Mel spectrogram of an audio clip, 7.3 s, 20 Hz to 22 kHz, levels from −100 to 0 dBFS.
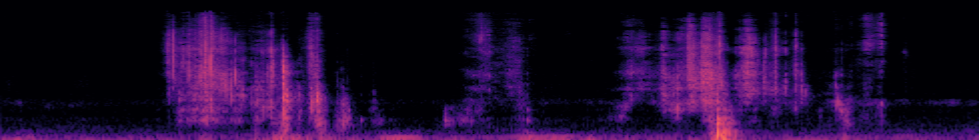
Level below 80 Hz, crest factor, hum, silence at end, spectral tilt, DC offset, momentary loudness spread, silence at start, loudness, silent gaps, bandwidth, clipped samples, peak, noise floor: -54 dBFS; 36 dB; none; 0.45 s; -3 dB/octave; under 0.1%; 22 LU; 0 s; -41 LUFS; none; 16 kHz; under 0.1%; -10 dBFS; -68 dBFS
